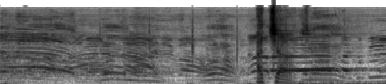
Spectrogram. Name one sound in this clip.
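A crowd of men cheers and calls out.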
